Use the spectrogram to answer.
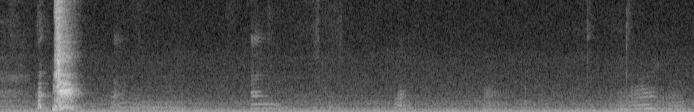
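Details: A single sharp sneeze near the start from a person allergic to their cat, followed by the cat's meows in a quiet room; sneezing.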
